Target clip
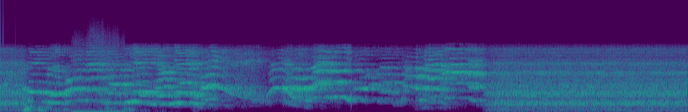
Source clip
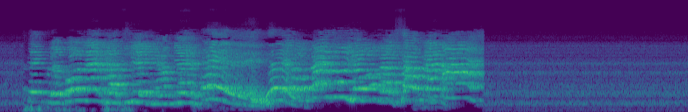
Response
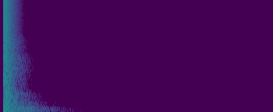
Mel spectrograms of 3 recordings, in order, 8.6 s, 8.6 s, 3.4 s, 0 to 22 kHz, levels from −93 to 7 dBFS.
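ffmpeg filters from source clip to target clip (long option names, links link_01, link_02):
-filter_complex "[0:a]aresample=8000,aresample=44100,equalizer=frequency=2700:width=1.3:gain=-5.5,alimiter=level_in=9.5dB:limit=-24dB:level=0:latency=1:release=132,volume=-9.5dB,acompressor=mode=upward:threshold=-34dB:ratio=2.5,asettb=1/sr,asplit=3[link_01][link_02][link_03];[link_01]atrim=end=2.694[link_04];[link_02]atrim=start=2.69:end=3.54,asetpts=PTS-STARTPTS,afade=type=in:duration=0.004:curve=qsin,afade=type=out:start_time=0.846:duration=0.004:curve=qsin,highpass=1200[link_05];[link_03]atrim=start=3.536[link_06];[link_04][link_05]acrossfade=duration=0.004:curve1=hsin:curve2=qsin[link_07];[link_07][link_06]acrossfade=duration=0.004:curve1=qsin:curve2=hsin,asplit=2[link_08][link_09];[link_09]adelay=38,volume=-5dB[link_10];[link_08][link_10]amix=inputs=2:normalize=0,asettb=1/sr,asplit=3[link_11][link_12][link_13];[link_11]atrim=end=4.394[link_14];[link_12]atrim=start=4.39:end=5.2,asetpts=PTS-STARTPTS,afade=type=in:duration=0.004:curve=qsin,afade=type=out:start_time=0.806:duration=0.004:curve=qsin,agate=range=-33dB:threshold=-30dB:ratio=3:detection=peak[link_15];[link_13]atrim=start=5.196[link_16];[link_14][link_15]acrossfade=duration=0.004:curve1=hsin:curve2=qsin[link_17];[link_17][link_16]acrossfade=duration=0.004:curve1=qsin:curve2=hsin,asplit=4[link_18][link_19][link_20][link_21];[link_19]adelay=192,afreqshift=-31,volume=-17dB[link_22];[link_20]adelay=384,afreqshift=-62,volume=-24.7dB[link_23];[link_21]adelay=576,afreqshift=-93,volume=-32.5dB[link_24];[link_18][link_22][link_23][link_24]amix=inputs=4:normalize=0,asettb=1/sr,asplit=3[link_25][link_26][link_27];[link_25]atrim=end=0.894[link_28];[link_26]atrim=start=0.89:end=1.56,asetpts=PTS-STARTPTS,afade=type=in:duration=0.004:curve=qsin,afade=type=out:start_time=0.666:duration=0.004:curve=qsin,aeval=exprs='(tanh(79.4*val(0)+0.4)-tanh(0.4))/79.4':channel_layout=same[link_29];[link_27]atrim=start=1.556[link_30];[link_28][link_29]acrossfade=duration=0.004:curve1=hsin:curve2=qsin[link_31];[link_31][link_30]acrossfade=duration=0.004:curve1=qsin:curve2=hsin,volume=1dB"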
